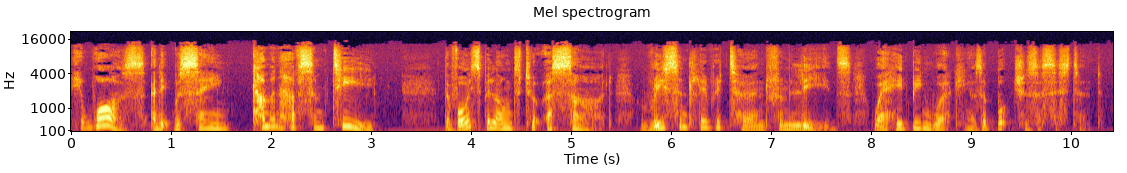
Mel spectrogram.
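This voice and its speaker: A middle-aged man from Britain narrates a scripted radio report as a foreign correspondent. His voice is breathy and a little husky, with a lively, swooping melody. He tells the story wryly, as if sharing an aside. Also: on the high side, unhurried, hardly any pauses.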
